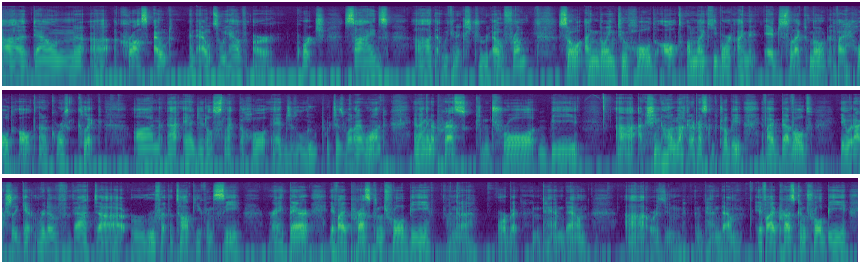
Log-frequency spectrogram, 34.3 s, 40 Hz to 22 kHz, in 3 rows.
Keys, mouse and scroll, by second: 12.9 alt+click, 13.9-16.9 middle drag, 21.9 ctrl+b, 25.8 click, 26.9 ctrl+z, 28.6-29.0 scroll down 2, 29.0-30.0 shift+middle drag, 30.0 scroll up 1, 30.2-30.9 scroll down 2, 30.9 shift+middle click, 31.6-33.7 scroll up 2, 33.7 ctrl+b.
